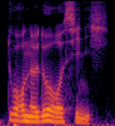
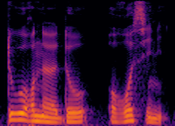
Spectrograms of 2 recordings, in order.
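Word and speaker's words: tournedos Rossini: So how do you pronounce it in French correctly? You will say tourne d'eau rossini. Tourne d'eau rossini.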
